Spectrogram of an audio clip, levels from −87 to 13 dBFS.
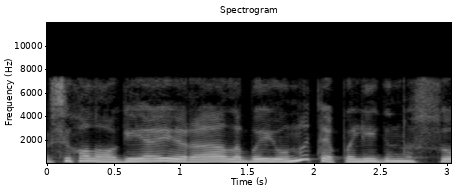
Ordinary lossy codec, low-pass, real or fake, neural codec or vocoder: MP3, 96 kbps; 7.2 kHz; fake; codec, 16 kHz, 2 kbps, FunCodec, trained on Chinese and English, 25 frames a second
